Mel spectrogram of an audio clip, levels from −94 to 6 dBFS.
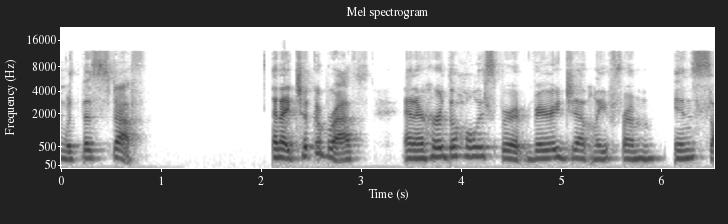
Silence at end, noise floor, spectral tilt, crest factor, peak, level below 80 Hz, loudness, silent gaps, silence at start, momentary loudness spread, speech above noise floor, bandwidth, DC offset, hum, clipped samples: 0 s; -85 dBFS; -4.5 dB/octave; 20 dB; -4 dBFS; -74 dBFS; -24 LUFS; none; 0 s; 9 LU; 61 dB; 12.5 kHz; under 0.1%; none; under 0.1%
